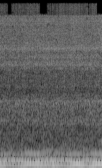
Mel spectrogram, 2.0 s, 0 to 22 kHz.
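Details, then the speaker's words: 1971 Plymouth Scamp engine after a couple of vacuum leaks were found and plugged, timing unchanged: smooth, even low idle rumble with no skips or stumbles; firing cleanly on all cylinders. "I just installed 40 cubic in it's running very smooth um it was uh a couple of vacuum leaks I found get those plugged up"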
